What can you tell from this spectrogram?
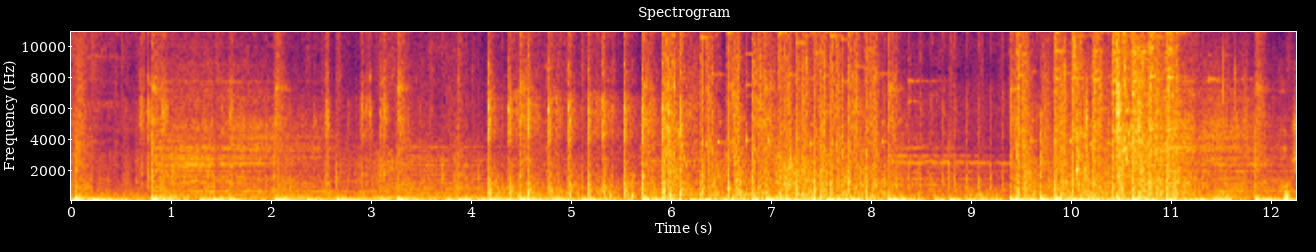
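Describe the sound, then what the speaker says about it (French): Dense, continuous video-game gunfire on a Squid Game map, rapid bursts and overlapping shots layered with crashes and busy action noise, loud throughout with brief bits of talk under the din. "Oh, je mets des balles aux gens."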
